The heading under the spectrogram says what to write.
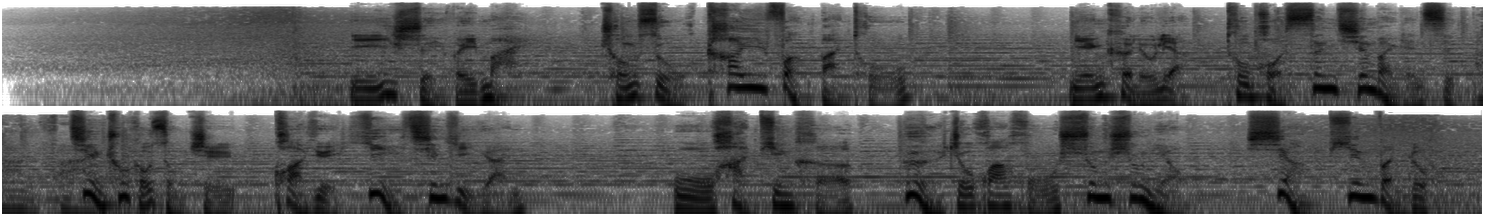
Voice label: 男692 宣传片; 以水为脉

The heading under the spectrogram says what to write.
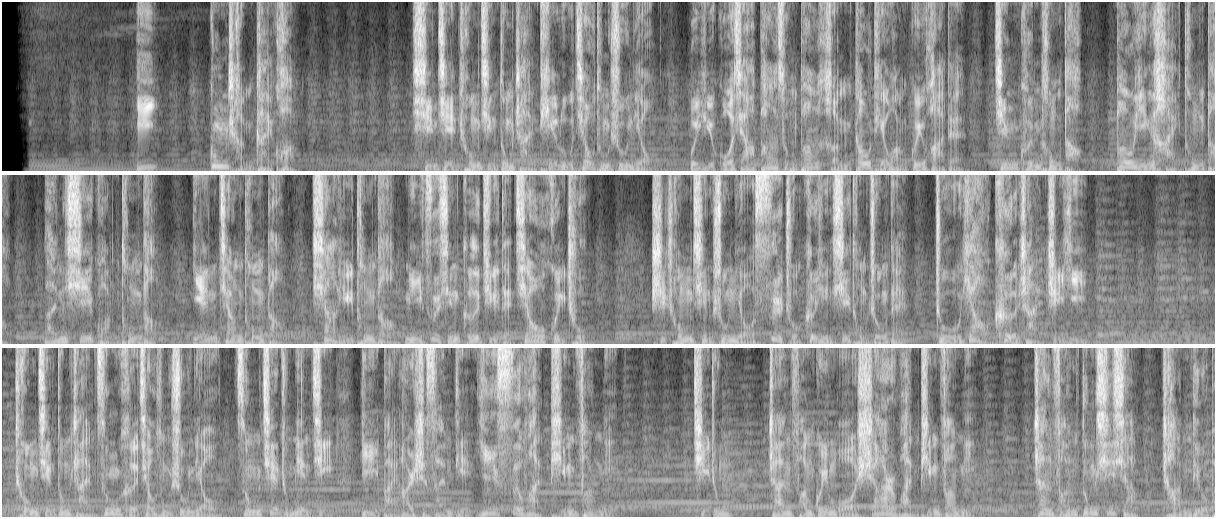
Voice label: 男349 宣传片; 观摩宣传片

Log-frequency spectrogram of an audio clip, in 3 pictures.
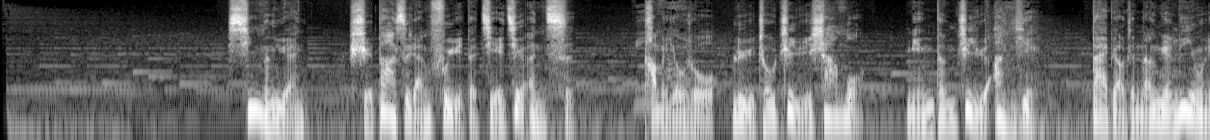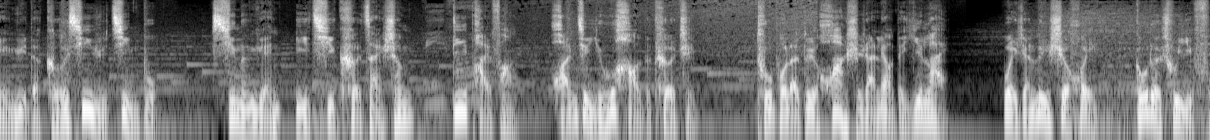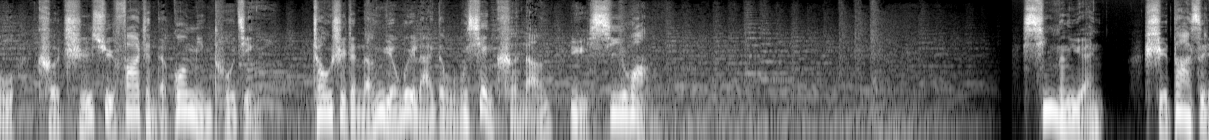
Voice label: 男 企业 新能源; 巽林绿能

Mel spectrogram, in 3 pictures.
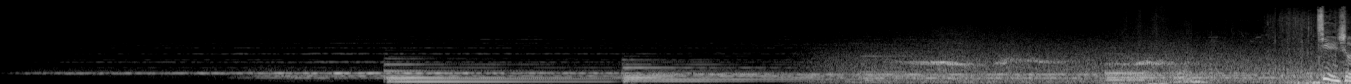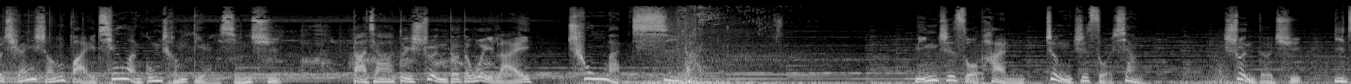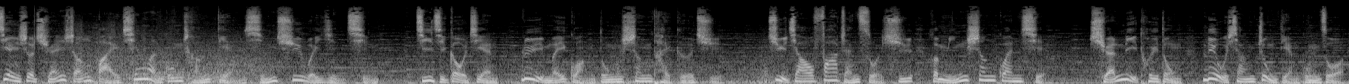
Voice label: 男 宣传片; 顺德宣传片

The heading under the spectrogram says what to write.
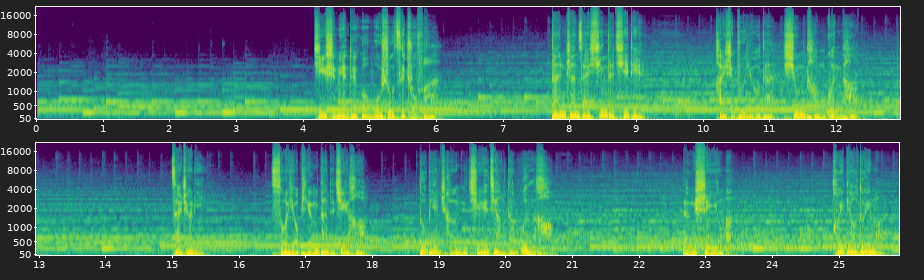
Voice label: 男 独白; 答案

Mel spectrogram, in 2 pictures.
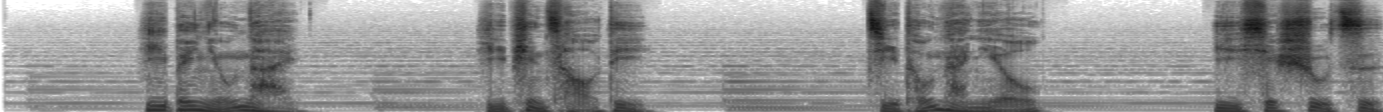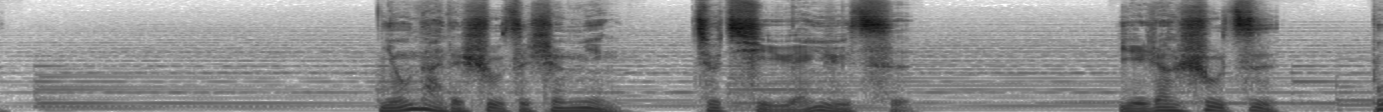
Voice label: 男 企业 清新 自然; 伊利

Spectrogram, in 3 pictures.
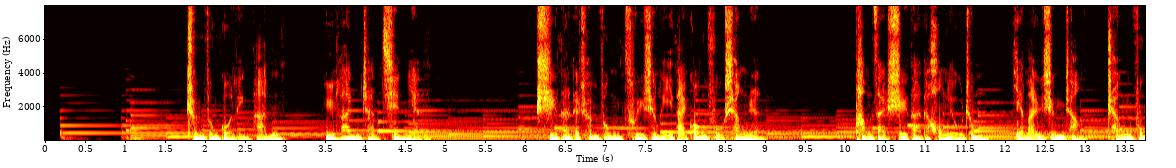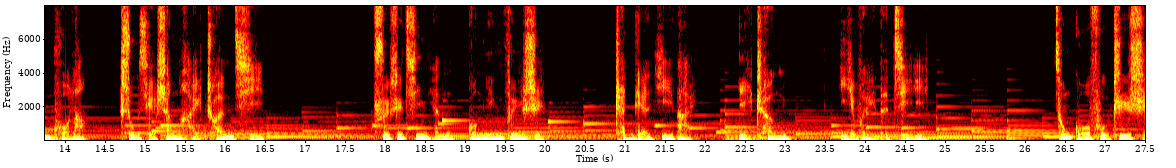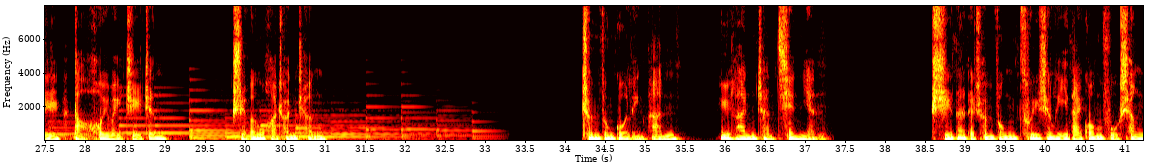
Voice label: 男 专题; 春风过岭南

